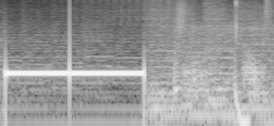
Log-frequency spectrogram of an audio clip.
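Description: A telephone dial tone after a dropped call sounds as a loud, steady, unbroken tone for about a second and a half, then cuts off abruptly, leaving faint mixed noise.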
